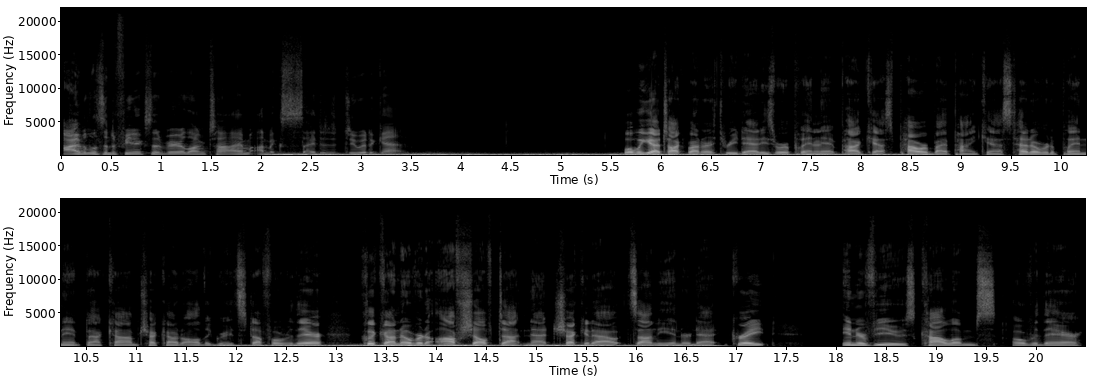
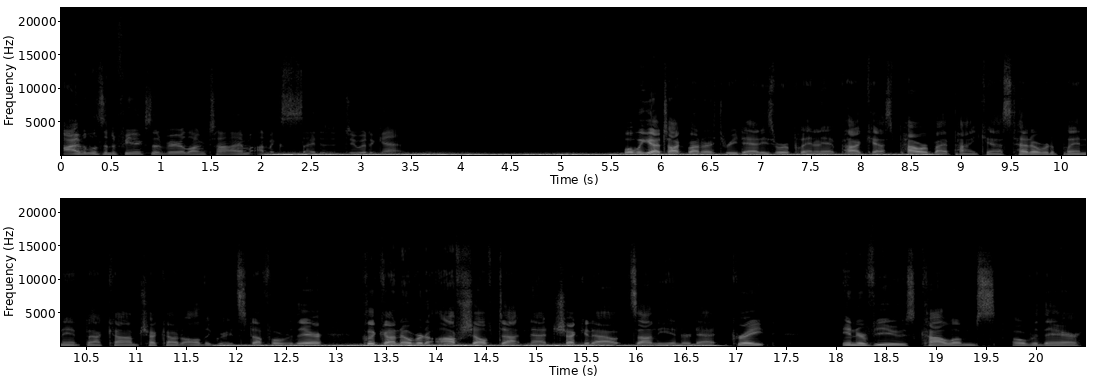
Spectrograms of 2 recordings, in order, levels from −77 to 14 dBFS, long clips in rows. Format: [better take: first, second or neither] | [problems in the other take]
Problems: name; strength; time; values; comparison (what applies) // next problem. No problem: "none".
first | low rumble; loud; from 2 to 8.5 s and from 12 to 17 s; 10 dB below the speech; faint in the first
